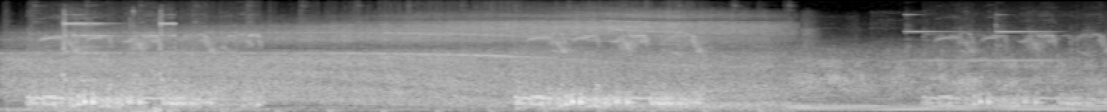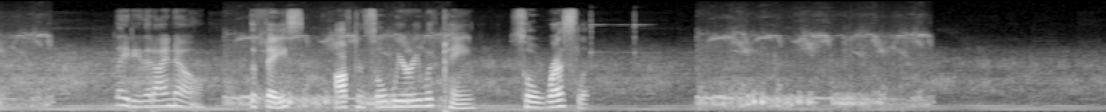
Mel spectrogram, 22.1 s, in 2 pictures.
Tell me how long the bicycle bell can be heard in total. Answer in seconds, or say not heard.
3 s.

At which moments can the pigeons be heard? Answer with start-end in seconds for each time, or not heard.
0.2-2.6, 5.1-7.2, 9.2-11.6, 13.3-15.7, 18.0-20.4.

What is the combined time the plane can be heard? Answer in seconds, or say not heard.
22 s.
